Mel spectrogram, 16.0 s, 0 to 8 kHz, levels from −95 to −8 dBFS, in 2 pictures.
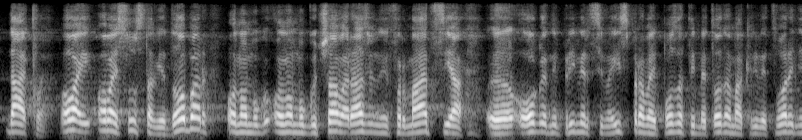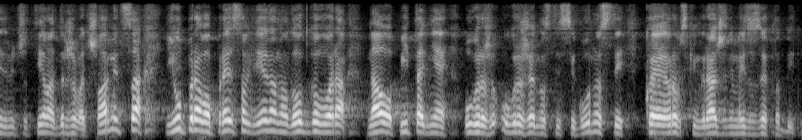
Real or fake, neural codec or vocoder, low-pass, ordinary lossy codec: fake; codec, 44.1 kHz, 7.8 kbps, DAC; 7.2 kHz; none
